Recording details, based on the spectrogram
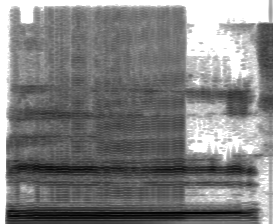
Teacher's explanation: জিহ্বার গোড়া থেকে কফ হরফের উচ্চারণ হবে।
